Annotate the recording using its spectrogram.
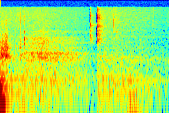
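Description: A few faint computer mouse clicks about a second in, over quiet room tone.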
